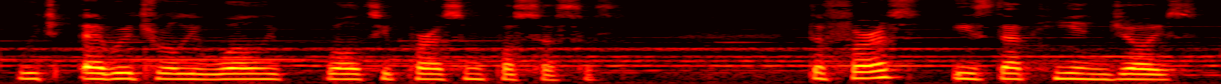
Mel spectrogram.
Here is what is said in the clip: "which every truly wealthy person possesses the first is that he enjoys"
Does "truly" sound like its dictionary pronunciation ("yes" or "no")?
no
